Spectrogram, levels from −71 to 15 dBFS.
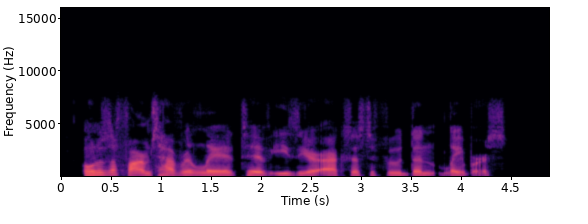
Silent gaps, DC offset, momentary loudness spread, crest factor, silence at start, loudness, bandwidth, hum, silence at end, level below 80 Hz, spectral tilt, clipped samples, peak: none; under 0.1%; 10 LU; 20 dB; 0.2 s; -20 LUFS; 7.8 kHz; none; 0.45 s; -60 dBFS; -6 dB/octave; under 0.1%; 0 dBFS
